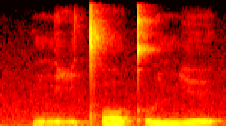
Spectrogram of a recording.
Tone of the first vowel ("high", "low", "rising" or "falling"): low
